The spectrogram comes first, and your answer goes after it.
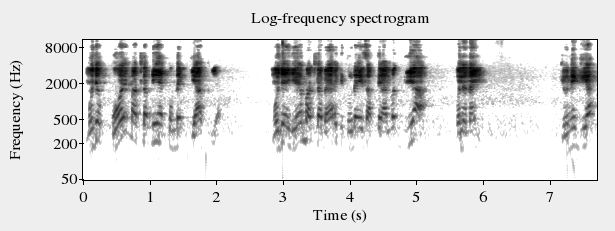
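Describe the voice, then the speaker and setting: A man's voice: high-pitched, moderate pace, bright, forceful tone, husky, poor audio. A man giving a blunt, emphatic motivational talk at a business seminar. He mixes in English phrases and acts out people's excuses as he goes.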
